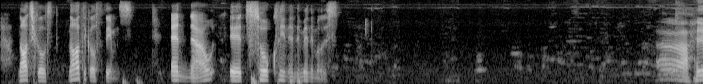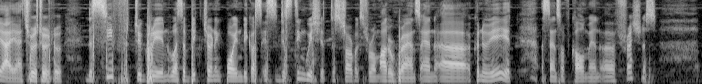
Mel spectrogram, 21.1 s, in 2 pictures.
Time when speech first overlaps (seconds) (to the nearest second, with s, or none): none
